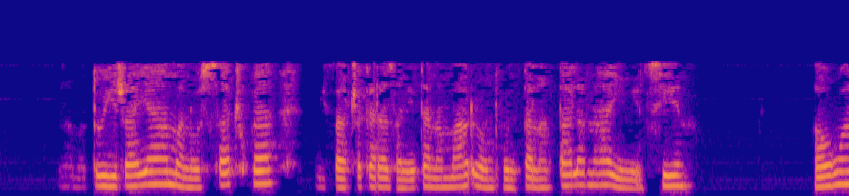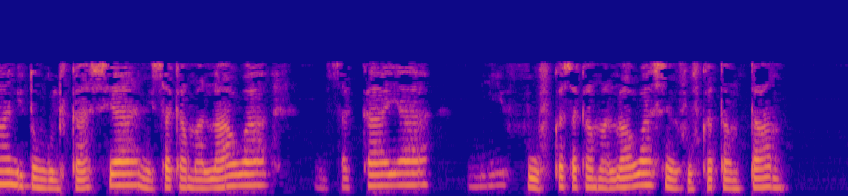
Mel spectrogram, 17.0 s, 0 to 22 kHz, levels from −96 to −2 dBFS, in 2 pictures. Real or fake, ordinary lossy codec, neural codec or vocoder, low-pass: fake; MP3, 24 kbps; vocoder, 22.05 kHz, 80 mel bands, HiFi-GAN; 7.2 kHz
